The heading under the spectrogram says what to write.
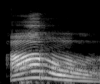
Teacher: Ar kita ketika bergetar ditarik ya lidahnya ke belakang namanya inhirab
